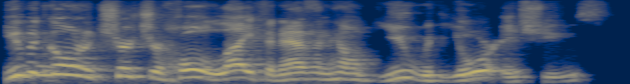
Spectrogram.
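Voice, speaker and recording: A man's voice: high-pitched, very animated, brisk, breathy edge, heavily acted. A man playing a touchy, argumentative adult son in a comedy script table read. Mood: defensive. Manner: defensive, argumentative.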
